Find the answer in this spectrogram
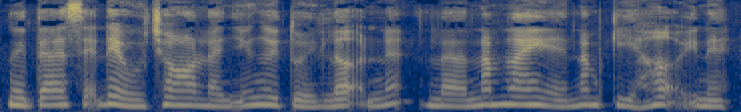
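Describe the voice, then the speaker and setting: A woman's voice: mid-range voice, steady tone, very fast, mellow, no room sound. A woman hosting a radio talk show, explaining steadily with many fillers. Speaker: radio host.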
